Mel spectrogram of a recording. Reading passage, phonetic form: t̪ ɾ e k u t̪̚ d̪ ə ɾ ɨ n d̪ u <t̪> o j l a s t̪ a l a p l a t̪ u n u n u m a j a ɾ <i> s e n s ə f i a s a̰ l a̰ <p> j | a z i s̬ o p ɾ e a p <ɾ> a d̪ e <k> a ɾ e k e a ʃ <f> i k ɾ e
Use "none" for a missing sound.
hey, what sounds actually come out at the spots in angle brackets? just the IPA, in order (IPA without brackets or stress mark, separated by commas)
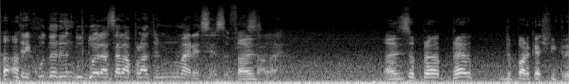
d̪, e, none, ɾ, p, f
